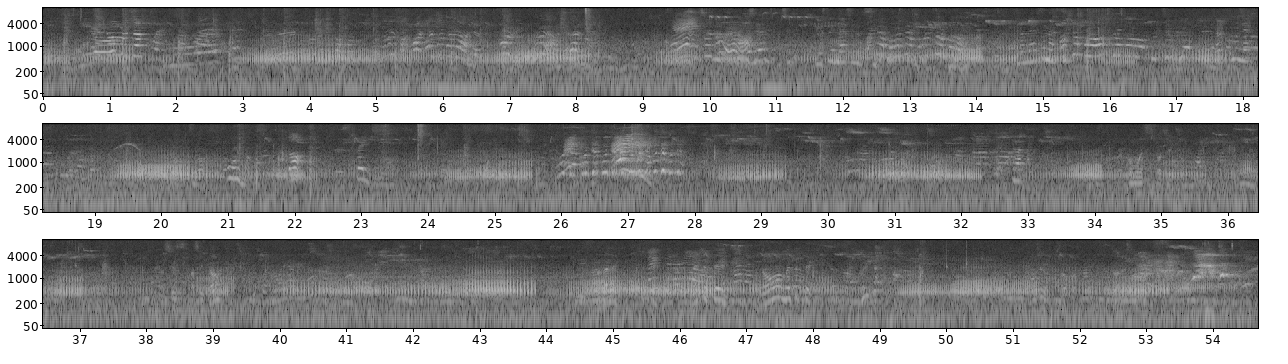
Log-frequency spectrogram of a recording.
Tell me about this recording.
Dell pocket Park pond, mating frogs, kids playing in the playground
